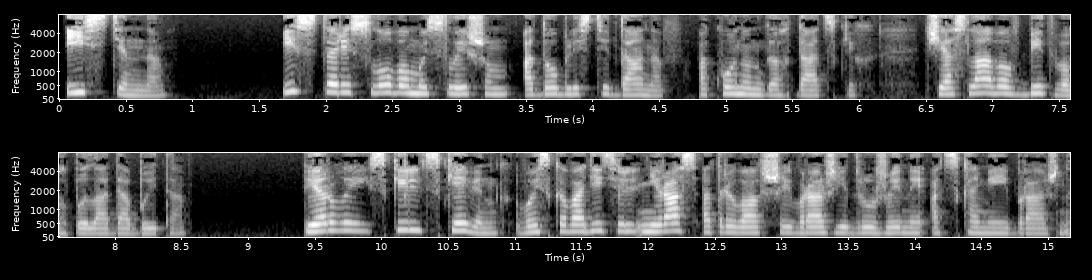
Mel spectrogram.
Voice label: russian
